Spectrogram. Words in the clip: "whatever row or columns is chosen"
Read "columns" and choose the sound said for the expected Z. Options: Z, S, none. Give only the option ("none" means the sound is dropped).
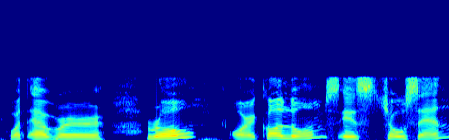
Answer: S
